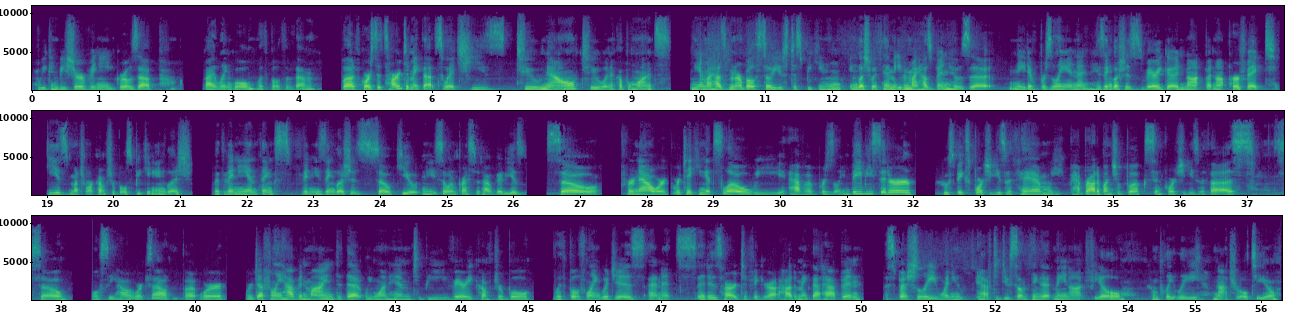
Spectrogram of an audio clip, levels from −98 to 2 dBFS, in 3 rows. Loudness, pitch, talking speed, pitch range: -28 LUFS, 195 Hz, 175 wpm, 185-205 Hz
